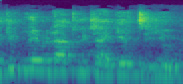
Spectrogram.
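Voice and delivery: ordinary talk, nothing marked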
